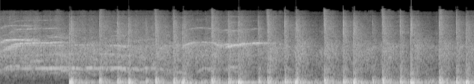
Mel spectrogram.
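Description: A live band's drum kit kicks in about a second in with a fast, steady beat of bass drum and cymbal hits, opening a song. High wavering tones ring above it.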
